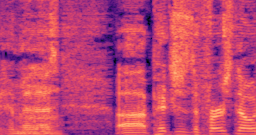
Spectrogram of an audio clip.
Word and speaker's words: Jimenez: say Jimenez Jimenez yeah I think they pronounce that as an H right Jimenez uh pitches the first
